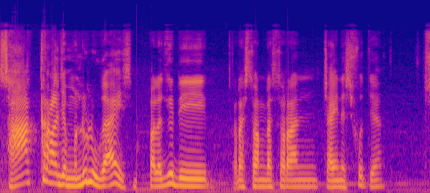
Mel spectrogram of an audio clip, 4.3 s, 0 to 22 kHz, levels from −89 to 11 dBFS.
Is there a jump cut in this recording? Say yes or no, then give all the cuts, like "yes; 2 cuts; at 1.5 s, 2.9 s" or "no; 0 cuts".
yes; 1 cut; at 1.3 s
